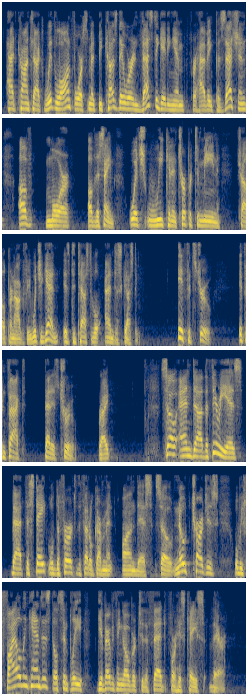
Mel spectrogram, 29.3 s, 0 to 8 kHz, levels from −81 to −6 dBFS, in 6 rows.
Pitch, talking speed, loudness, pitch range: 130 Hz, 160 wpm, -15 LUFS, 115-155 Hz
